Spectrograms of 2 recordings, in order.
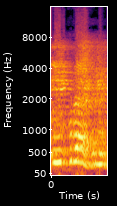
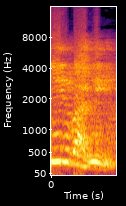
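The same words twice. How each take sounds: First: Said in the usual way. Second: ইরবাহি with r moved and final m dropped; mispronounced Ibrahim. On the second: Retold or imitated. Preacher imitating the student's garbled name. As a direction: say ইরবাহি for ইব্রাহিম. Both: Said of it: "ইব্রাহিম কবার পায় না".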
